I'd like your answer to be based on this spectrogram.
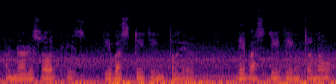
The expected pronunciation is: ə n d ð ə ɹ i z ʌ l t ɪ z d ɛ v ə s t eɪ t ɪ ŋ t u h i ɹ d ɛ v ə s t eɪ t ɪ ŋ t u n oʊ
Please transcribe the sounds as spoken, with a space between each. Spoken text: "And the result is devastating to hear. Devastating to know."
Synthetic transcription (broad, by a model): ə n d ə ɹ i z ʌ l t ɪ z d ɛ b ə s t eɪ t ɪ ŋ t u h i l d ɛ b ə s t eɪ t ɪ ŋ t u n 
